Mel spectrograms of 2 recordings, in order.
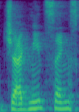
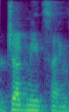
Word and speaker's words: Jagmeet Singh: country um and during jagmeet singh's campaign or jug mead saying sorry i've been pronouncing his name wrong he's a social democrat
